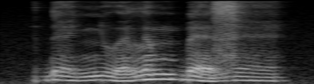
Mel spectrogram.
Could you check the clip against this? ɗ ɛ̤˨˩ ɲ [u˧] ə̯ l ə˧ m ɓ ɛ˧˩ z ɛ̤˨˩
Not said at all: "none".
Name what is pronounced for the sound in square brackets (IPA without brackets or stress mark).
u˧˩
